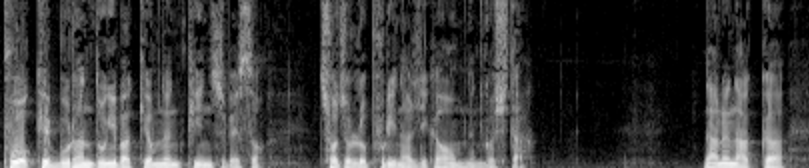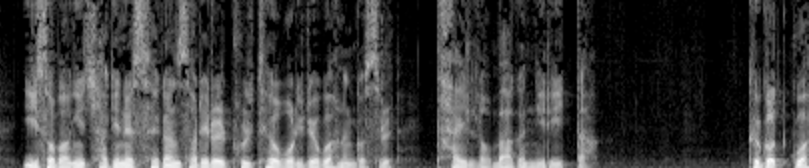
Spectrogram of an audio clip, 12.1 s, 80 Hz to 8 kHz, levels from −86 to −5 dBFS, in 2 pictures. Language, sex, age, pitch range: Korean, male, 50-69, 85-115 Hz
